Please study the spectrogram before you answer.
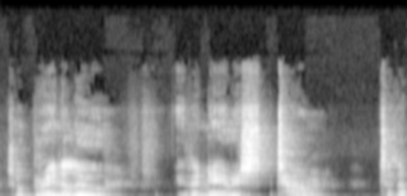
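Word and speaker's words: Braine-l'Alleud: been trying to say brain alude brain alude but it's brain Aloo you don't pronounce the d so Brin Aloo the nearest town to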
